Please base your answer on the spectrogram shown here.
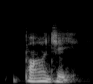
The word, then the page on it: bargee: British English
